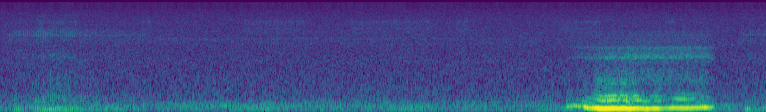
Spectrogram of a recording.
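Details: Bullmastiff dog snoring: quiet room noise, then one loud low rumbling snore lasting about a second and a half; snoring.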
